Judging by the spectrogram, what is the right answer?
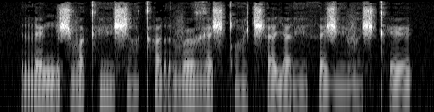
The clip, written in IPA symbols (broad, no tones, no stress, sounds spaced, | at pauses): r e ŋ i ʃ v ɐ kʰ e̤ ʃ a̤ kʰ ɐ r v ɵ ɣ ɛ ʃ qʼ e̤ t͡ʃʰ ɛ j ɛ ɾ e̤ θ e ʒ e̤ v ɛ̤ ʃ kʰ ɪ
